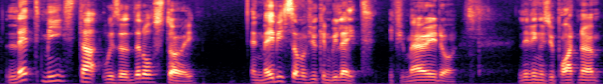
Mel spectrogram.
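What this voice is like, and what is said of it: French accent. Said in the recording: “The accent is French ... straight from Paris”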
